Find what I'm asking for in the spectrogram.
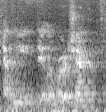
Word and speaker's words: Kelly De La Rocha: Our next writer reader up is Kelly De La Rocha.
